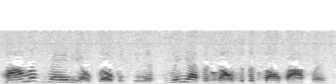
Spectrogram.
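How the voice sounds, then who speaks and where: A woman's voice: high voice, expressive, fast, bright, forceful tone. An actress in a 1940s radio comedy playing a brash young woman who makes sarcastic cracks and gossips on the telephone. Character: brash, chatty young woman hogging the phone. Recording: muffled old radio broadcast, heavy hiss.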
